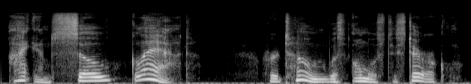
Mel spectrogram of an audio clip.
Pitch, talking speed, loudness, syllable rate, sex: 145 Hz, 115 wpm, -16 LUFS, 3.8 syllables/s, male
